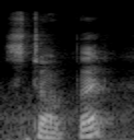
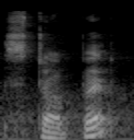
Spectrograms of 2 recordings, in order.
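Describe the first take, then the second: No difference in how they are said.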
